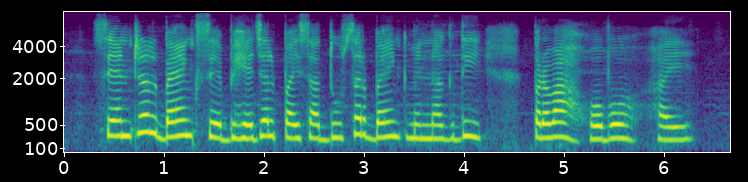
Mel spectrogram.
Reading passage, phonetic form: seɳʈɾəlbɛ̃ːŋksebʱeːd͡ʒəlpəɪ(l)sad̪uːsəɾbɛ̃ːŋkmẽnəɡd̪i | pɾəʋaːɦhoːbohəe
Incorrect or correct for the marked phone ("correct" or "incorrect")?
incorrect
